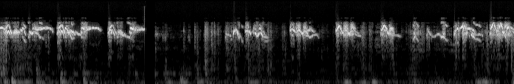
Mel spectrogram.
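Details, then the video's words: Common myna chicks waiting in a nest box for food give harsh, buzzy squeals in irregular bursts, mixed with soft tapping and rustling thuds. "Myna chicks are standing in a row waiting for food"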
